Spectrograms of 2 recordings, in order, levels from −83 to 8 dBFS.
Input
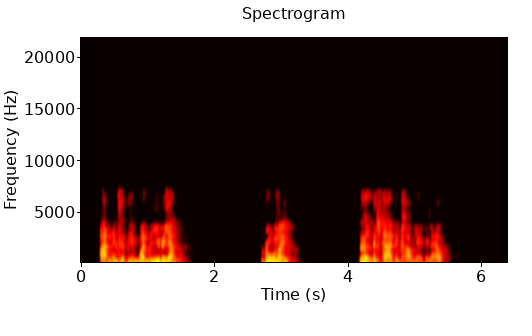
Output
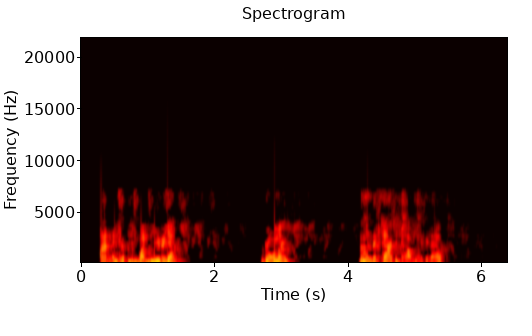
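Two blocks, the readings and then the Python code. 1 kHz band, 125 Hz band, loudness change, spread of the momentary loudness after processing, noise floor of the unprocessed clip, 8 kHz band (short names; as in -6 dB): -9.5 dB, -7.0 dB, -8.5 dB, 11 LU, under -85 dBFS, n/a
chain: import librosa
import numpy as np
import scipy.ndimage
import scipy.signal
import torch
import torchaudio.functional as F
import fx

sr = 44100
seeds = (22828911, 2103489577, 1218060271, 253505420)

y = fx.echo_wet_highpass(x, sr, ms=224, feedback_pct=54, hz=4800.0, wet_db=-5)
y = fx.phaser_held(y, sr, hz=10.0, low_hz=350.0, high_hz=5100.0)
y = F.gain(torch.from_numpy(y), -5.0).numpy()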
